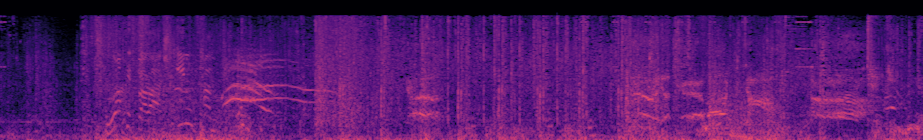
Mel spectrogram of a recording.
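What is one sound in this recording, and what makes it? Guns fire in rapid bursts in a video game.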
